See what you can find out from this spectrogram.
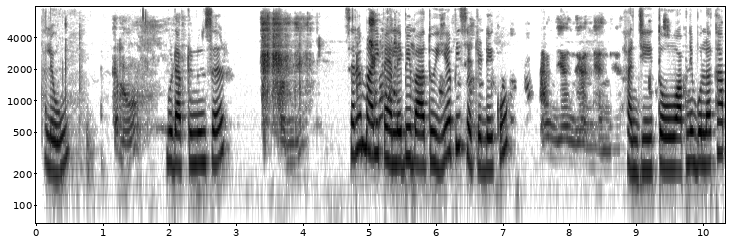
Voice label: call recording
